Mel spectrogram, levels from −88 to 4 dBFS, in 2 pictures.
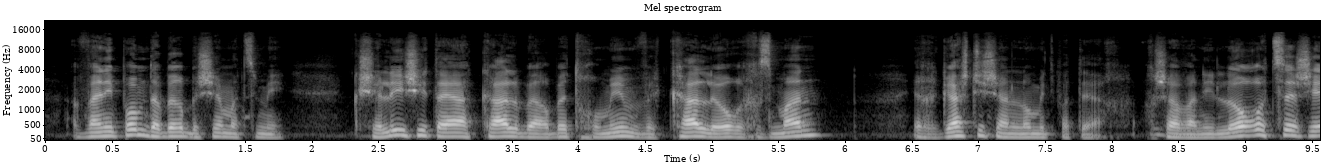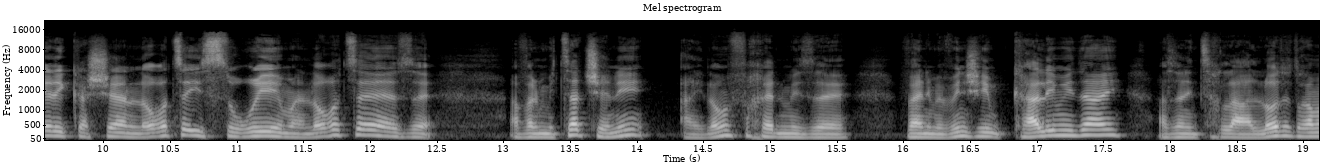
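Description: No technical faults are audible.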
